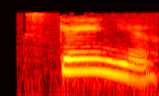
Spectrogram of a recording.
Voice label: "scania", English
